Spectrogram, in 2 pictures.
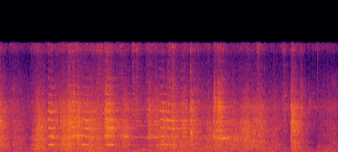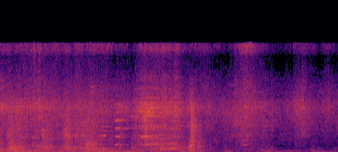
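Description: Chairs scraping and squeaking across the floor, with shuffling and rustling, as a room of people stands up. The noise is loudest in the first few seconds and dies away near the end as everyone stands still.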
